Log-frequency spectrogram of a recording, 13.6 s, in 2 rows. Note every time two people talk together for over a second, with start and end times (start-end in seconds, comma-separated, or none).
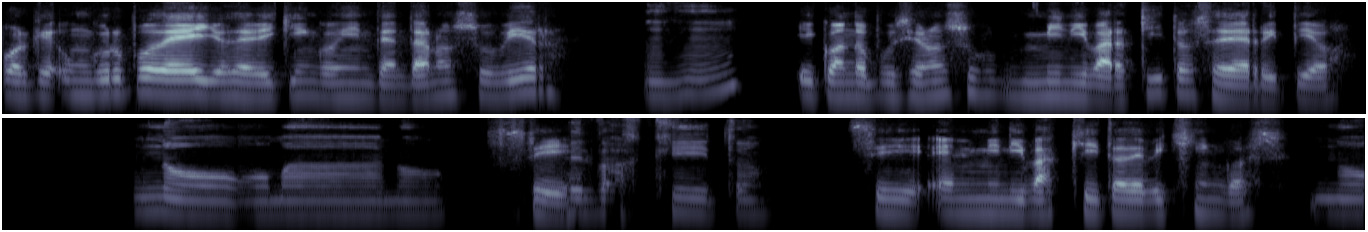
none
